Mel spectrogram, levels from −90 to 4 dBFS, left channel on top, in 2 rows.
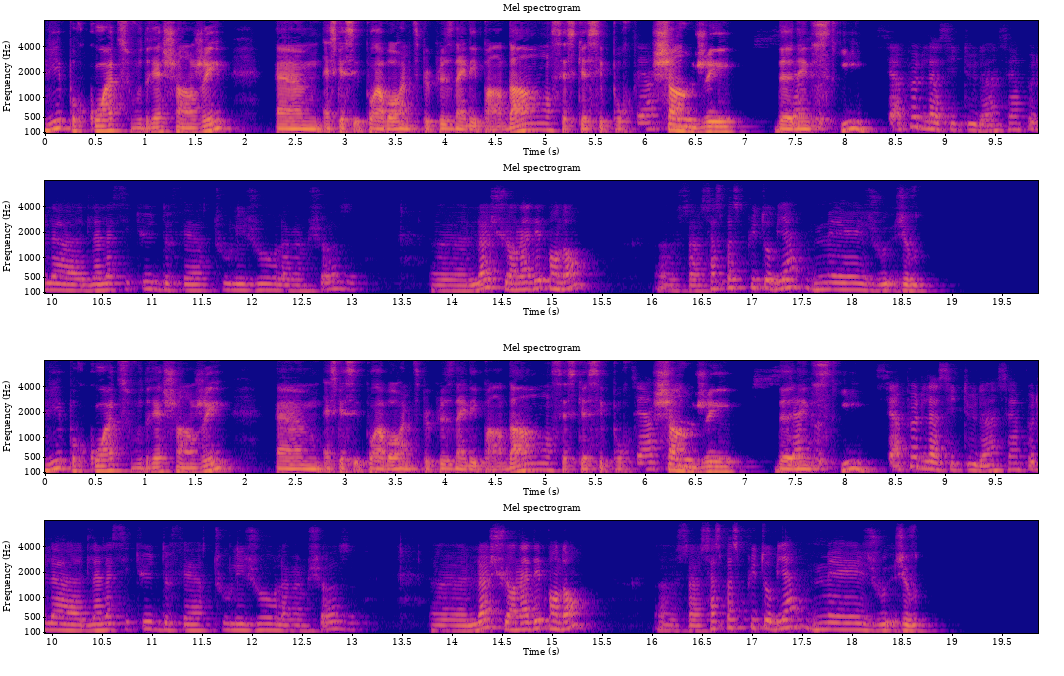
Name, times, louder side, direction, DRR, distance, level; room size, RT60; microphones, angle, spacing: voice 1, 0.0-1.8 2.3-6.9 7.3-8.2, left 3 dB, 35° left, 0.5 m, -29 dB
voice 2, 5.9-6.7 7.5-7.8 8.4-13.0 13.8-15.4 16.0-18.7, right 1 dB, 80° right, 1.0 m, -36 dB
9.8 x 3.6 x 2.7 m
head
